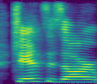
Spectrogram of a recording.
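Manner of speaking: laughing. Real, not acted. Laughs at her own phrase.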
